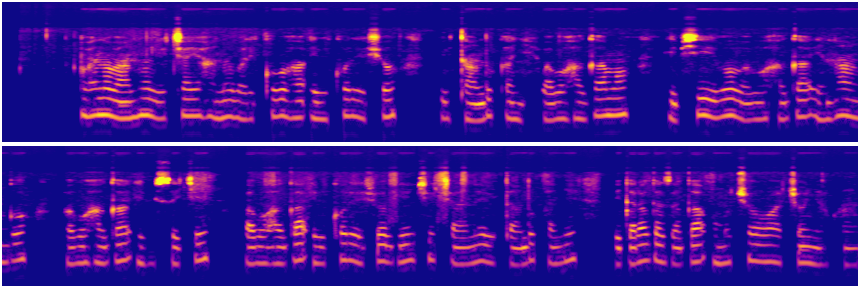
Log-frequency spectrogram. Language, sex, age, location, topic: Kinyarwanda, female, 36-49, Musanze, government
